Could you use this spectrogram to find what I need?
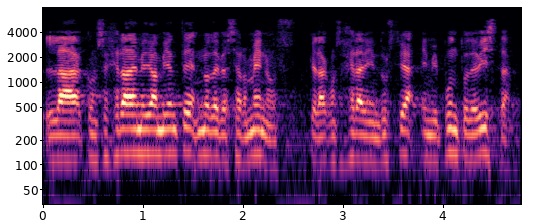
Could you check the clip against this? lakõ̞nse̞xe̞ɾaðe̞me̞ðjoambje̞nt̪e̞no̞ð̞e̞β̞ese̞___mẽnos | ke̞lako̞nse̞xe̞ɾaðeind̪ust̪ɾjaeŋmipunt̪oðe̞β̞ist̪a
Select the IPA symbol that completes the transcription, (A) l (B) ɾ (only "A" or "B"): B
